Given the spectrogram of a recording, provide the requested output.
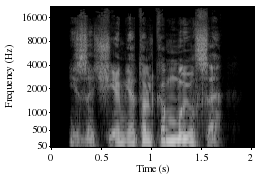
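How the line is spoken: Grumbling mutter. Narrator (Russian): буркнул Игорь

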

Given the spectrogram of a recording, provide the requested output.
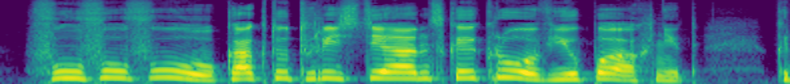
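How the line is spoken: Shouted. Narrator (Russian): крикнул он

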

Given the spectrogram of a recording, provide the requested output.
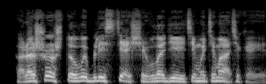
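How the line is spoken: Barked. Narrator (Russian): рявкнул Абик

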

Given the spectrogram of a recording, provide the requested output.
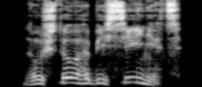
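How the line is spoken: Joyful bark. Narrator (Russian): радостно гаркнул Сашка Маренченко

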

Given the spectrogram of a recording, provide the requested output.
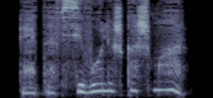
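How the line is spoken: Muttering. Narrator (Russian): бормотал

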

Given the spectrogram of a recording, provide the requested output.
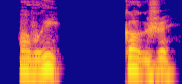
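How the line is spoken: Uncertain child's question. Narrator (Russian): неуверенно спрашивает мальчик

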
